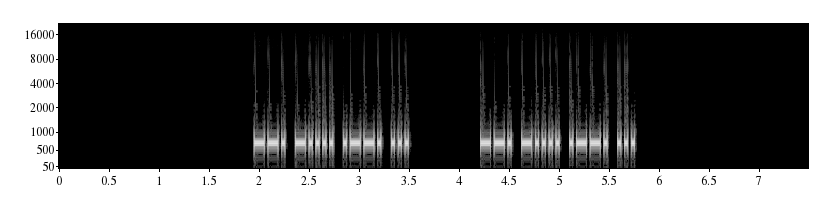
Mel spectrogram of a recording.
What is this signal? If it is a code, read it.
Morse code, heard as a keyed tone, about 34 wpm, 690 Hz. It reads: G6PS G6PS
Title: DXCC-100 Call Signs - 4 Characters - Repeated 2x - 35wpm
